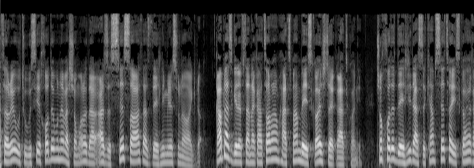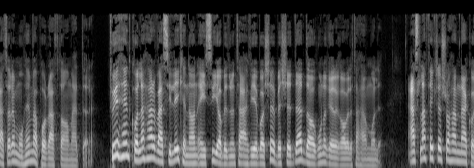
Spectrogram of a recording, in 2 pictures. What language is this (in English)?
Persian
